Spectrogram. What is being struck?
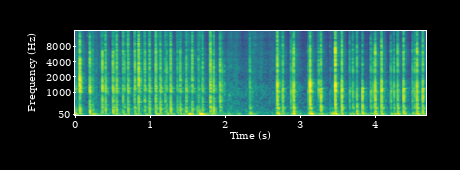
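Small plastic plate.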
